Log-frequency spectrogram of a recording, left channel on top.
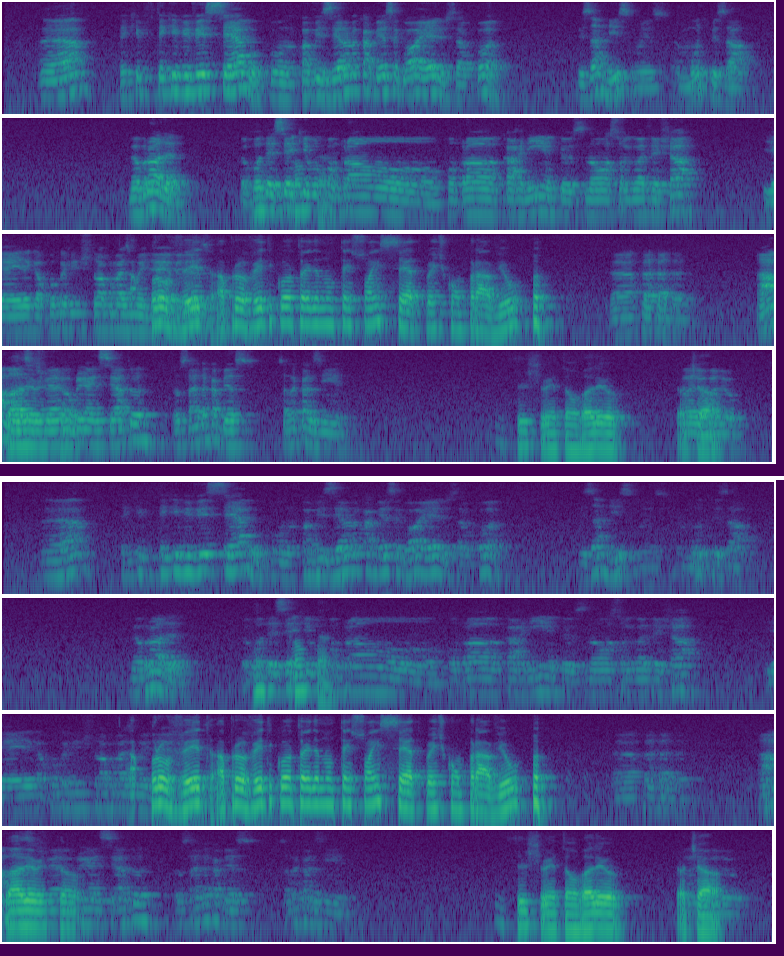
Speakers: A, on the left; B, on the right.
A: É, tem que, tem que viver cego, com, com a viseira na cabeça igual a eles, sabe? Pô, bizarríssimo isso. É muito bizarro. Meu brother, eu vou
B: Então,
A: descer aqui, vou
B: cara.
A: comprar um, comprar uma carninha, que senão o açougue vai fechar. E aí daqui a pouco a gente troca mais
B: Aproveita,
A: uma ideia, beleza?
B: aproveita enquanto ainda não tem só inseto pra gente comprar, viu?
A: É. <laughs>
B: <laughs>
A: Ah,
B: Valeu
A: mano, se tiverem
B: então.
A: que brigar inseto, eu saio da cabeça. Saio da casinha.
B: Fechou então. Valeu. Tchau,
A: Valeu,
B: tchau.
A: valeu.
